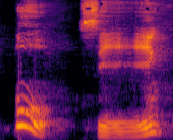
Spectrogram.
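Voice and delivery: "pu sing" slow, sharp fall then rise; fourth tone then second. Shown as a demonstration. Teacher repeating correct reading, "pu sing" falling then rising. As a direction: drop "pu" hard, glide "sing" up. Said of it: "tidak ya".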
